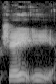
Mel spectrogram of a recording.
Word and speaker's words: je: So look at that first word, J-E. I'm saying je. It's kind of got like a Z sound in it even.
